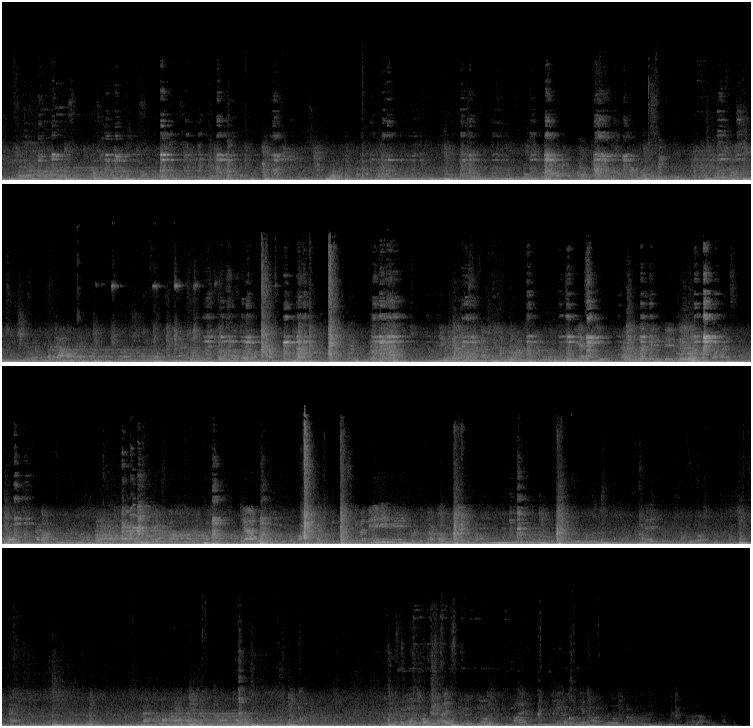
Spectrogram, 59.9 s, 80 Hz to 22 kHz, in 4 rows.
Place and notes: Berlin, Möbel Olfe - Möbel Olfe: Ouverture, Sonntag 15.07, 21:45
abend, sommerliche stimmung, das möbel olfe öffnet gerade, platz an der tür, klänge von innen und aussen
evening, summer, pub opens, at the door, sounds from in and outdoors
Berlin, Deutschland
